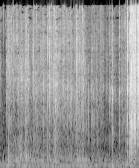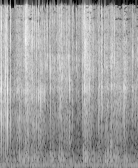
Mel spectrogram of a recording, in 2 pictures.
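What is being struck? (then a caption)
Soap flakes. Thin, dry tan soap flakes are broken and crumbled between fingers with red nails. A continuous stream of bright, crisp crinkling and crunching snaps is heard, with a louder burst of crushing near the middle. The flakes crack apart into shards.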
